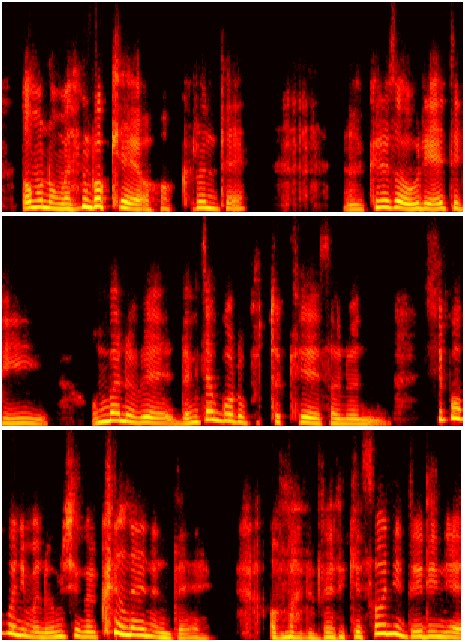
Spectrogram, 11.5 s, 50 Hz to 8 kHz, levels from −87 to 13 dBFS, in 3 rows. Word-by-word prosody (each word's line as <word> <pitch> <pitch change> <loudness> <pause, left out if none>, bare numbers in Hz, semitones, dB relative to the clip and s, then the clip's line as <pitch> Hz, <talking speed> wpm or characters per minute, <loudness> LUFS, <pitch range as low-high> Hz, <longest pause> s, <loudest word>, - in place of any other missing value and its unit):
너무너무 230 -3 +2
행복해요. 230 - +4 0.2
그런데 200 - -4 0.8
어 175 +1 -6
그래서 255 -4 +3
우리 200 0 +1
애들이 185 -4 -4 0.4
"엄마는 250 +3 +3
왜 205 -3 0
냉장고를 225 - 0
부탁해에서는 185 -4 -4 0.3
15 335 +3 -1
분이면 250 - +1
음식을 200 +1 -2
끝내는데 180 - +2 0.5
엄마는 170 -3 -3
왜 185 - 0
이렇게 190 +3 -4
손이 315 - +4
느리녜요." 200 -3 -1
205 Hz, 295 characters per minute, -19 LUFS, 180-245 Hz, 0.8 s, 행복해요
